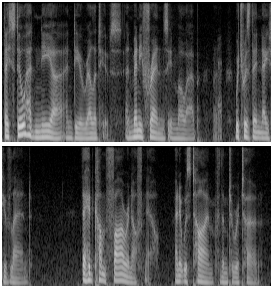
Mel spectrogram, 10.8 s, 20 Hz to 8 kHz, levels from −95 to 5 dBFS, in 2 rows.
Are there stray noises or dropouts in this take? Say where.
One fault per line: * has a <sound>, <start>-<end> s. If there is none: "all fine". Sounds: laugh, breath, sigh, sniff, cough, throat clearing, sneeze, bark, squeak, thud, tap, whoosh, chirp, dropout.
* has a laugh, 4.2-4.4 s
